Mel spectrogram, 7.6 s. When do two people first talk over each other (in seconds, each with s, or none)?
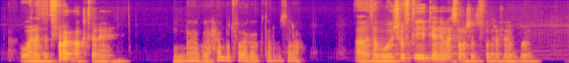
none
